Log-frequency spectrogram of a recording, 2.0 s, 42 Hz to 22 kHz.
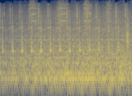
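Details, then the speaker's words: Ford ST170-engined Mk1 Escort at idle: light metallic ticking about seven a second, still present after first grinding the rocker cover nut, gone after shaving more; cam lobe striking rocker cover baffle. "now is the moment of truth let's see if she's going to make that noise like she did yesterday when I try and fire her up no I can still hear it"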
